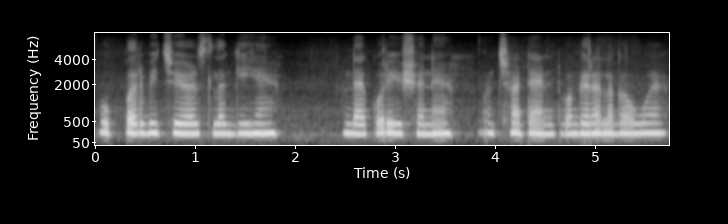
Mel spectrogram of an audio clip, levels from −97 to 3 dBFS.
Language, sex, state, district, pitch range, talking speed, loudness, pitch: Hindi, female, Chhattisgarh, Raipur, 220-230 Hz, 135 wpm, -16 LUFS, 225 Hz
